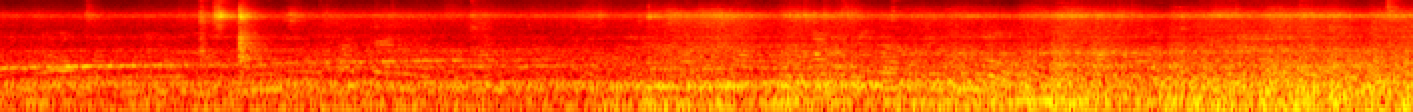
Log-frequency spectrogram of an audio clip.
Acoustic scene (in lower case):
subway train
